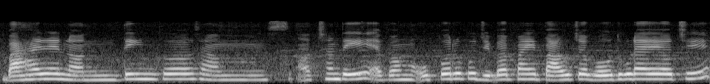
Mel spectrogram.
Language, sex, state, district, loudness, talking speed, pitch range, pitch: Odia, male, Odisha, Malkangiri, -12 LUFS, 100 wpm, 210-245 Hz, 235 Hz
